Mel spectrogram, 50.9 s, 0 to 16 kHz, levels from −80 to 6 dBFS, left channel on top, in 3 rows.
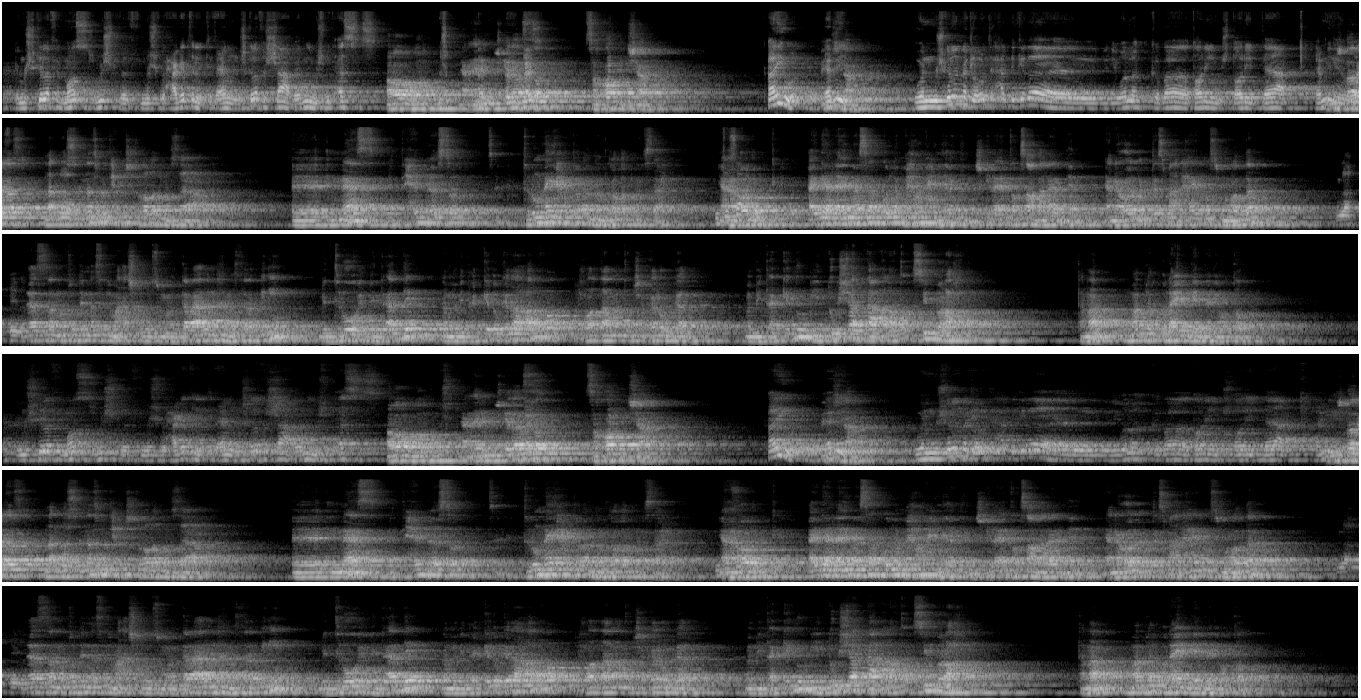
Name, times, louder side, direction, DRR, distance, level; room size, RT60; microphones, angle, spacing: voice 1, 0.2-4.7 5.5-5.6 5.9-6.7 9.6-10.0 10.3-10.6 11.4-16.1 16.4-17.0 17.7-17.9 25.9-26.9 33.6-34.2 48.5-48.6, left 4 dB, 55° left, 6 dB, 0.3 m, -23 dB
voice 2, 4.8-6.9 7.3-8.2 10.1-10.7 16.5-19.6 20.6-22.8 23.0-25.3 25.9-26.5 27.0-32.7 34.2-37.5 37.9-42.6 43.2-46.0 47.4-49.5, equal, 80° left, -3 dB, 1.4 m, -21 dB
11.0 x 4.7 x 3.4 m, 2.6 s
head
